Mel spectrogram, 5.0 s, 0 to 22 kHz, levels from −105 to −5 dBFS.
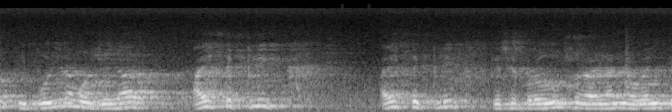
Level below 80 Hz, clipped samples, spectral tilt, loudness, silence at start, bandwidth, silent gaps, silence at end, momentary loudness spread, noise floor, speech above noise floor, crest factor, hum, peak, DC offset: -60 dBFS; under 0.1%; -10.5 dB/octave; -24 LUFS; 0 s; 4.5 kHz; none; 0 s; 11 LU; -48 dBFS; 25 dB; 14 dB; none; -8 dBFS; under 0.1%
